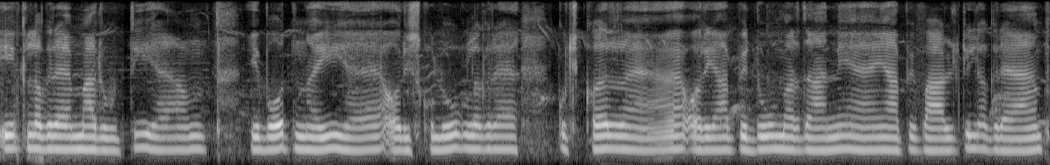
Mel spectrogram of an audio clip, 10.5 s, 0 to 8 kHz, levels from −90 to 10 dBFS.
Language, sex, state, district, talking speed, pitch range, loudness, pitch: Bhojpuri, female, Uttar Pradesh, Deoria, 190 wpm, 185-195 Hz, -18 LUFS, 190 Hz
